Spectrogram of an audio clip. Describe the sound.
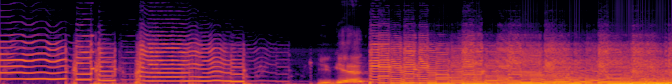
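Electric guitar through an amplifier turned down to low volume: clean ringing notes come first, then a brief pause, then a thick distorted strummed passage that stays loud and dense.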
